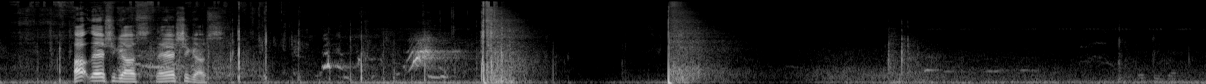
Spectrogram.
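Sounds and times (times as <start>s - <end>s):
fireworks bangs and cracks: 4.6s - 5.7s, 6.6s - 12.0s.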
